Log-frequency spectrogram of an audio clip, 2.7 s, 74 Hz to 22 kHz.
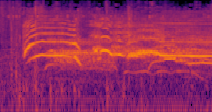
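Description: People in The Witcher 3 video game scream in sharp, rising and falling shrieks, several overlapping cries carrying on for over two seconds, loud and close.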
